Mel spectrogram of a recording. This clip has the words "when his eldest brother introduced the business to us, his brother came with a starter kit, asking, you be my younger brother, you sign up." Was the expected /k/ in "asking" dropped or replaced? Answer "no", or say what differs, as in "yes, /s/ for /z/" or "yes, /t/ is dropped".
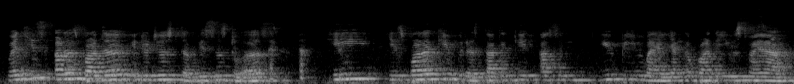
yes, /k/ is dropped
